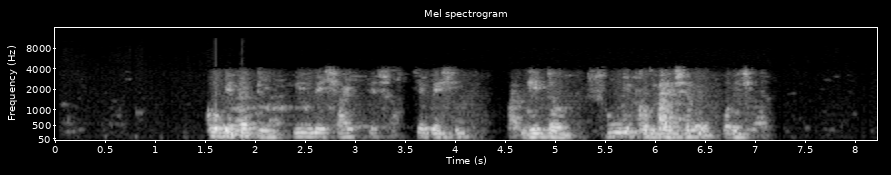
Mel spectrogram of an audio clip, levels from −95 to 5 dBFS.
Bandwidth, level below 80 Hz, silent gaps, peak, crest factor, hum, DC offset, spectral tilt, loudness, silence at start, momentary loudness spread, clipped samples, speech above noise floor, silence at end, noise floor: 4.4 kHz; -56 dBFS; none; 0 dBFS; 20 dB; none; under 0.1%; -10 dB/octave; -18 LUFS; 1.5 s; 18 LU; under 0.1%; 53 dB; 1.1 s; -71 dBFS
